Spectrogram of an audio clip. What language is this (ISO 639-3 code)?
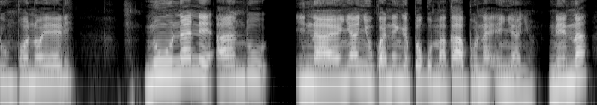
ndo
